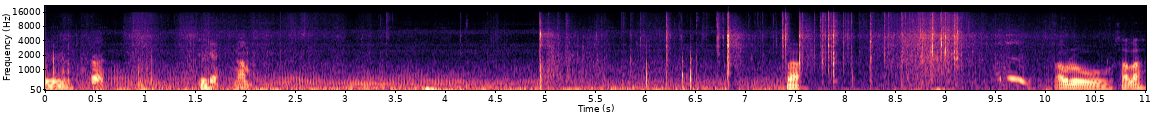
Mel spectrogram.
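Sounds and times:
leaves rustling: 0.0 - 10.7
low hum: 0.0 - 11.0
tree branch cracking: 4.9 - 10.1.

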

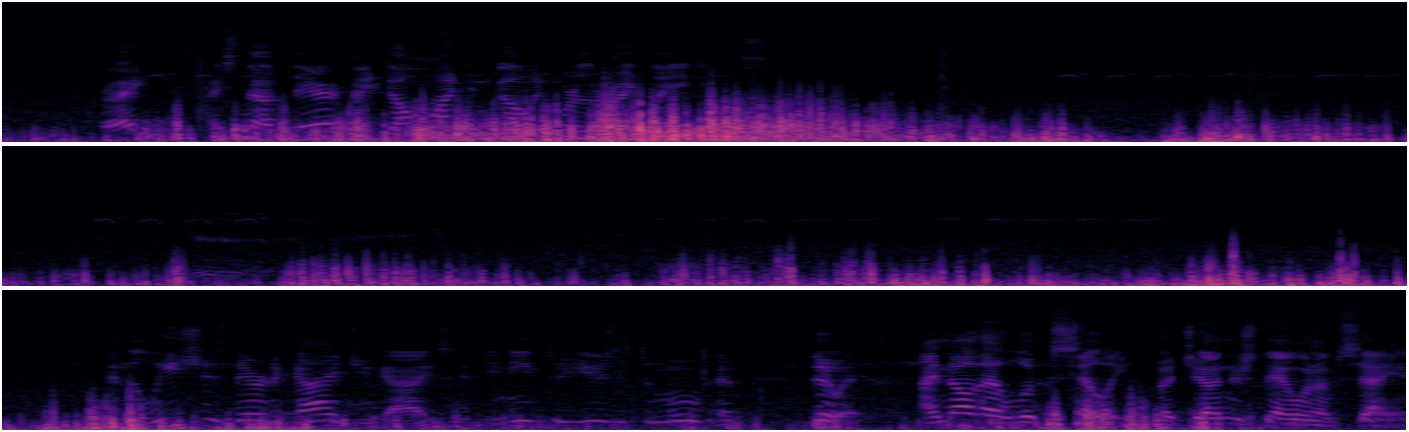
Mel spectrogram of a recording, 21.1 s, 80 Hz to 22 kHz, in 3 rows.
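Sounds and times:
wind buffeting microphone: 0.0 - 21.0
footsteps on concrete: 4.6 - 5.0, 7.9 - 11.4.

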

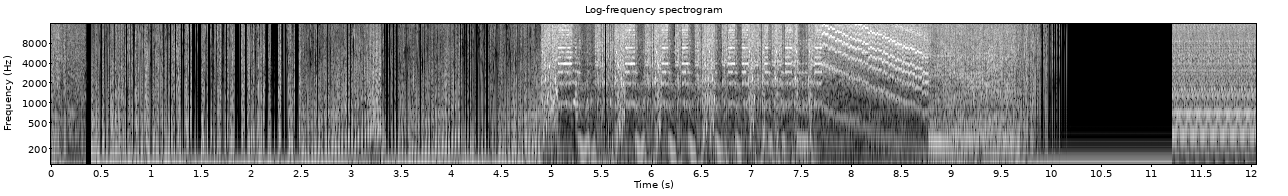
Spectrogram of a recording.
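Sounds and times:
distorted noise with pitch sweeps: 0.0 - 10.2
stuttering glitchy texture: 0.0 - 10.2.

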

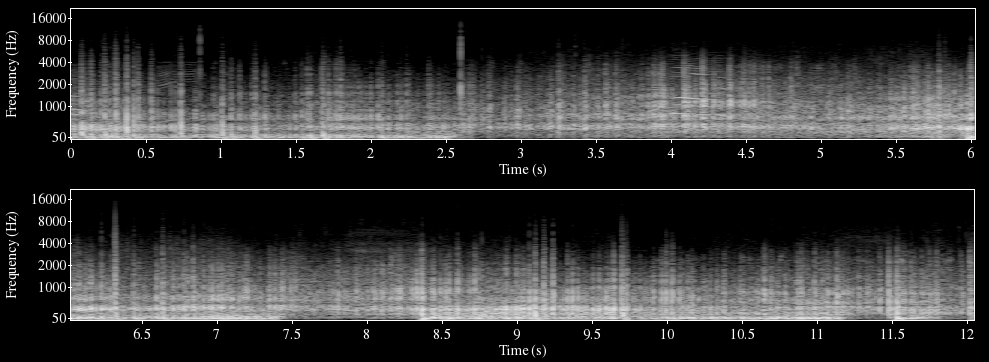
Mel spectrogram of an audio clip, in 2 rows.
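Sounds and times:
distant rocket engine rumble: 0.0 - 12.0
wind buffeting microphone: 0.0 - 12.0.

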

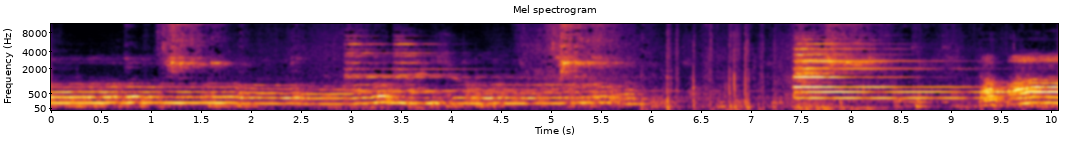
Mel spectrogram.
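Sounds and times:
church bell ringing: 2.8 - 5.9, 7.4 - 9.9.

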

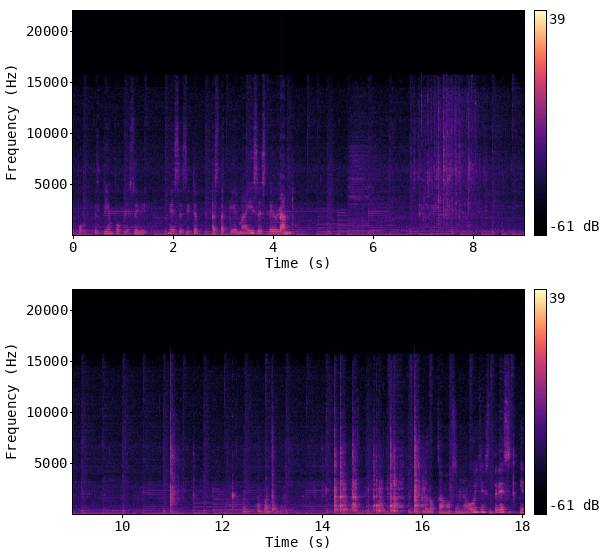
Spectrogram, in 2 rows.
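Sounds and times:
background music: 0.0 - 18.0
corn kernels poured into pot: 6.3 - 8.9
pressure cooker lid clanking: 14.2 - 16.1.

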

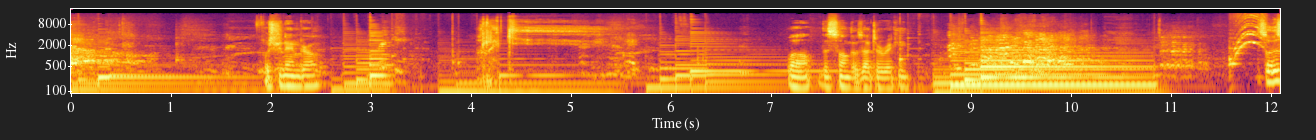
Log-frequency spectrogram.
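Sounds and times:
strummed guitar chord: 0.0 - 10.9.

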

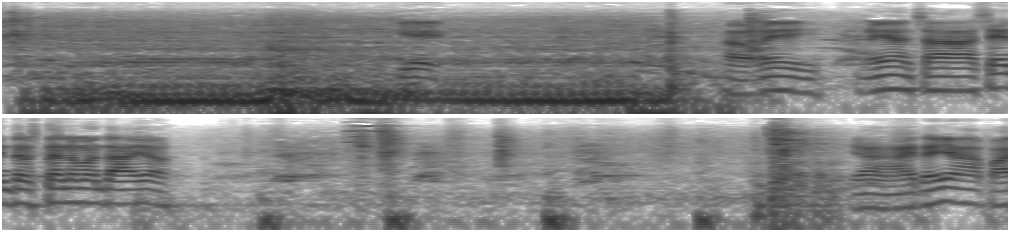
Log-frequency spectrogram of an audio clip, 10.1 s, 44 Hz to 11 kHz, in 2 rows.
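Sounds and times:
scooter engine idling: 0.0 - 3.6.

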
